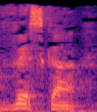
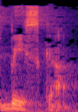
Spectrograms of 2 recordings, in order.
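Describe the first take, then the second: First: The word begins with a V sound. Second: The word begins with a B sound. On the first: The speaker calls it wrong. "It's not Visca" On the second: The speaker calls it right. "The V is pronounced as a B"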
